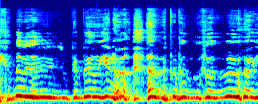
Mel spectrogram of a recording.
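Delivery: high, drawn-out simpering Prabhu; preacher mocking a weak devotee in a high voice; mocking weakling. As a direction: stretch out a feeble plea to the guru. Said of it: "you little weakling".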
